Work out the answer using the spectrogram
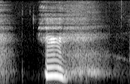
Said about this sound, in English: I gotta yawn.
